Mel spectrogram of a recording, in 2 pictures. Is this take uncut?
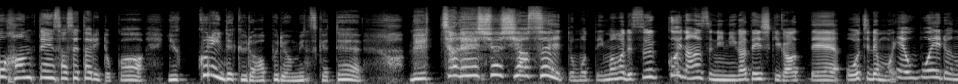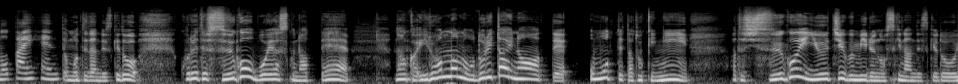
no; 1 cut; at 9.0 s

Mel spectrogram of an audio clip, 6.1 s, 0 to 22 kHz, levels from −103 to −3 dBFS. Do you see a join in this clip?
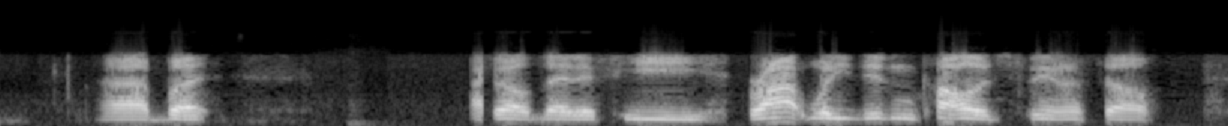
yes; 2 cuts; at 2.4 s, 3.6 s

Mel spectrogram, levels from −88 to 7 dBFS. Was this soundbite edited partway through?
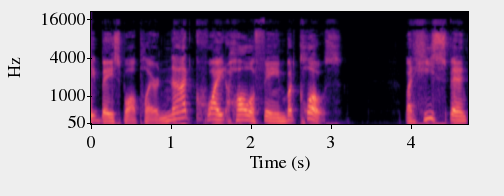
no; 0 cuts

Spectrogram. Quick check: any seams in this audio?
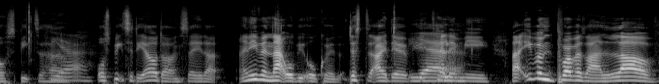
yes; 1 cut; at 2.3 s

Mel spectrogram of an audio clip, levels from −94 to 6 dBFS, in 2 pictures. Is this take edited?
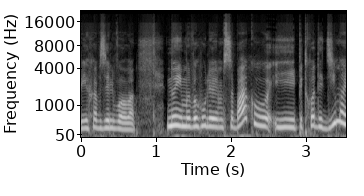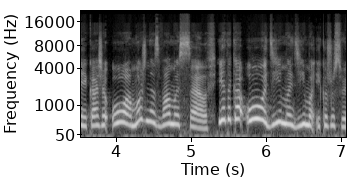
yes; 1 cut; at 5.3 s

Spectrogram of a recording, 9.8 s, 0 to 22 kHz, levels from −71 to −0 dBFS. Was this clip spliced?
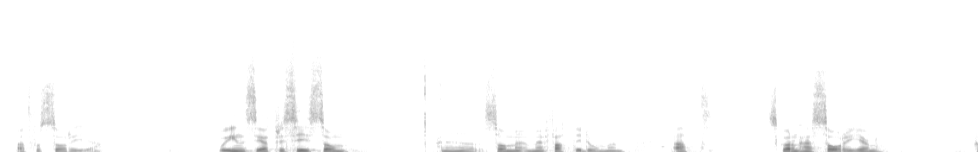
no; 0 cuts

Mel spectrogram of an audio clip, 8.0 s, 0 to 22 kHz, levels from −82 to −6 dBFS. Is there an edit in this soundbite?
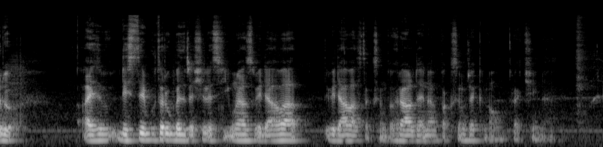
no; 0 cuts

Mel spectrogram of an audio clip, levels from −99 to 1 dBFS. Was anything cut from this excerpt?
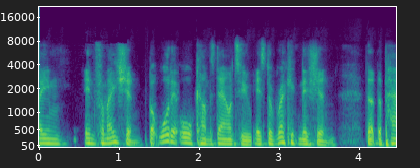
yes; 2 cuts; at 1.3 s, 2.6 s

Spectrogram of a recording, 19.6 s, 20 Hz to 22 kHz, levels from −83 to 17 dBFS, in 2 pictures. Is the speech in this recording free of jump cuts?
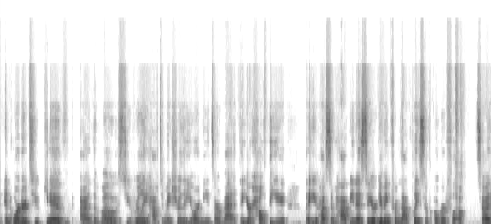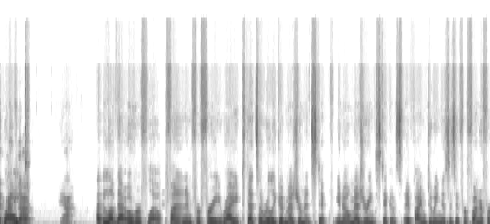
yes; 0 cuts

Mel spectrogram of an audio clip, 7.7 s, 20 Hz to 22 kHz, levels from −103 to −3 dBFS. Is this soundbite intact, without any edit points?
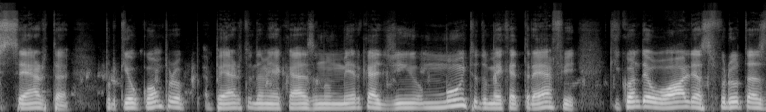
yes; 0 cuts

